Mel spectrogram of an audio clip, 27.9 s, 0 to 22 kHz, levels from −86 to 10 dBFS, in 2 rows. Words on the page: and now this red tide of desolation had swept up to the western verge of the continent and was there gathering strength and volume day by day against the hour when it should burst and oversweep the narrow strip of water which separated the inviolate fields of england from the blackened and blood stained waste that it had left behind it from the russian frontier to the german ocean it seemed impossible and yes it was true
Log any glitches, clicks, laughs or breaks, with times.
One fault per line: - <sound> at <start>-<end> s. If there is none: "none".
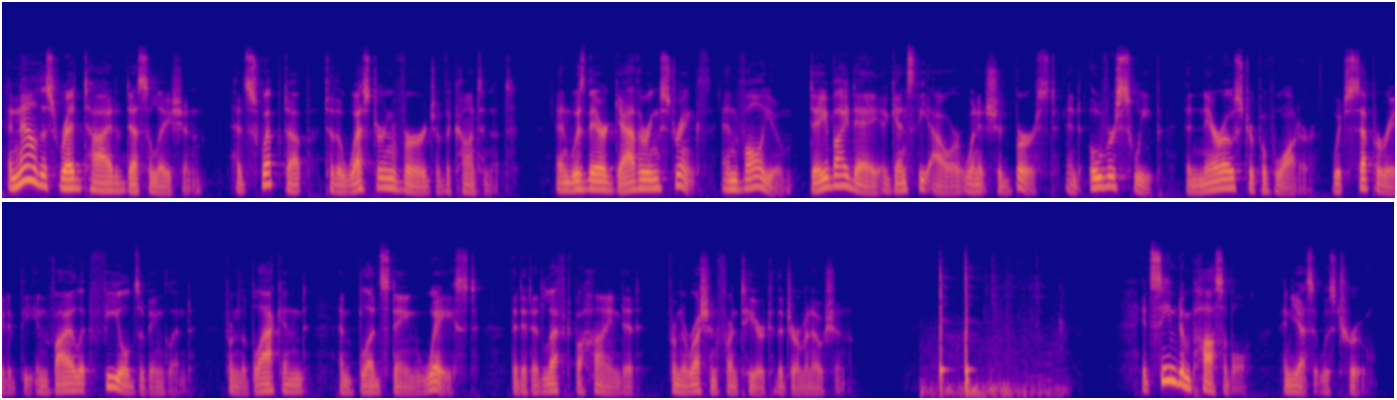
- tap at 23.1-24.7 s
